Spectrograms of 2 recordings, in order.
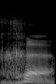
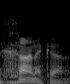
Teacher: It's bouncing the uvula off the back of your tongue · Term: Chet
